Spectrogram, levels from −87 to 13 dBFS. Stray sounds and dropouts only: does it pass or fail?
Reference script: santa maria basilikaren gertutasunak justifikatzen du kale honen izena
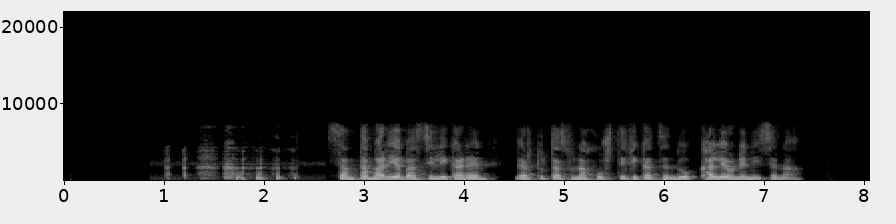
fail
